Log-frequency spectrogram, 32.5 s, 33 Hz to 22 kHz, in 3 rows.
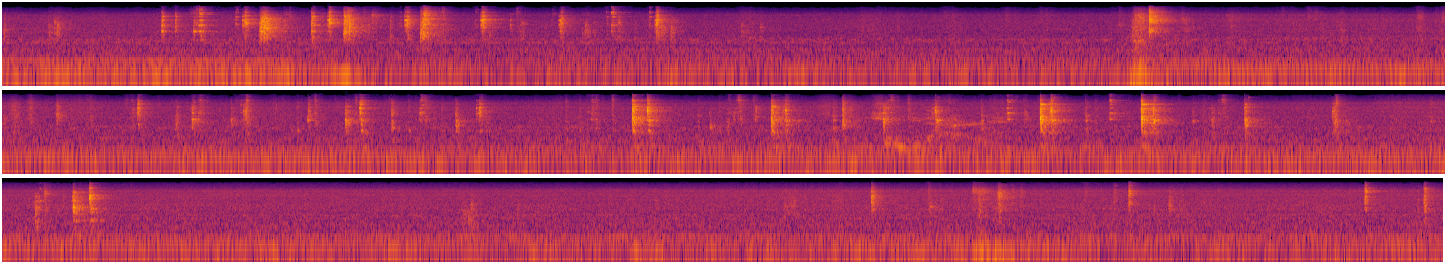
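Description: Metal clinks and knocks of hand tools working the rear shock spring adjusters on a Polaris HighLifter 850 ATV: scattered sharp clicks in bunches, with one louder knock about eight seconds in, over a steady low hum.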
